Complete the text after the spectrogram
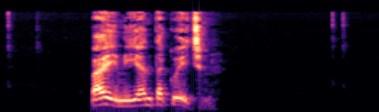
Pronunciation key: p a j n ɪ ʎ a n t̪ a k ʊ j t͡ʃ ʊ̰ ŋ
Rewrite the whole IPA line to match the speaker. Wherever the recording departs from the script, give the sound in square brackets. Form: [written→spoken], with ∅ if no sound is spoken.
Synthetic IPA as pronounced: p a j [n→m] ɪ [ʎ→j] a n t̪ a k ʊ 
